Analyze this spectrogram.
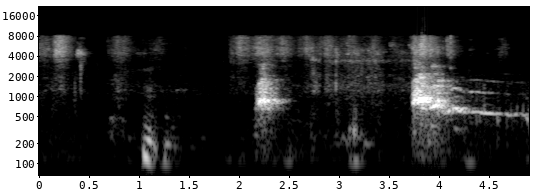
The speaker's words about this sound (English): Dog in stereo.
